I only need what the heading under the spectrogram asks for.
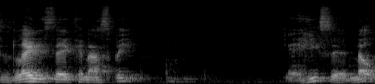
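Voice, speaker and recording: A middle-paced male voice in an American accent, room echo audible around it. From Texas, Dallas-Fort Worth. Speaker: podcast host. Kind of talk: casual chat.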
